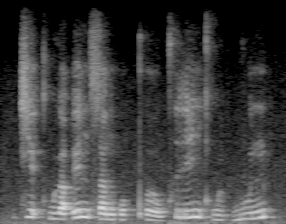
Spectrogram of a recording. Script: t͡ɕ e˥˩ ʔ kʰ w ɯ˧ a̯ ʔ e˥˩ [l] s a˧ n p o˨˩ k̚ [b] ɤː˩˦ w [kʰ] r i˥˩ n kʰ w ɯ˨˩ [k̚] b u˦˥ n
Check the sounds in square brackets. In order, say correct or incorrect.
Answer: incorrect: n, incorrect: pʰ, correct, correct

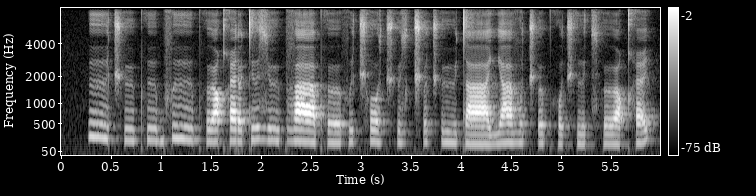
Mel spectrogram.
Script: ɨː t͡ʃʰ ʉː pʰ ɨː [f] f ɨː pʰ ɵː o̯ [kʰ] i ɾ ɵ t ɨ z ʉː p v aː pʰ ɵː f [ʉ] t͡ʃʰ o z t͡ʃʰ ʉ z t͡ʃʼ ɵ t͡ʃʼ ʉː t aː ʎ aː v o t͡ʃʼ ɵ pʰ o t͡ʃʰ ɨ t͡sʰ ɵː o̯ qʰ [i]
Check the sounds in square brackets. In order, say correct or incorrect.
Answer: incorrect: b, incorrect: qʰ, incorrect: ɨ, correct

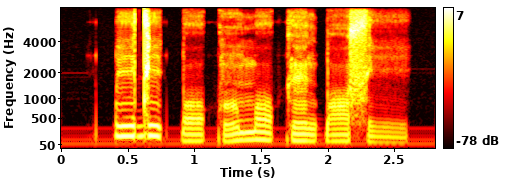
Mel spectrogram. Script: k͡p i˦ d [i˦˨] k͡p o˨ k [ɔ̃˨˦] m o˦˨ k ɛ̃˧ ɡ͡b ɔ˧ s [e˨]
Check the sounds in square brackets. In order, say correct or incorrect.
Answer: correct, correct, incorrect: i˨

